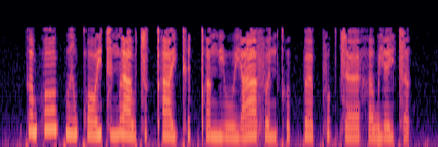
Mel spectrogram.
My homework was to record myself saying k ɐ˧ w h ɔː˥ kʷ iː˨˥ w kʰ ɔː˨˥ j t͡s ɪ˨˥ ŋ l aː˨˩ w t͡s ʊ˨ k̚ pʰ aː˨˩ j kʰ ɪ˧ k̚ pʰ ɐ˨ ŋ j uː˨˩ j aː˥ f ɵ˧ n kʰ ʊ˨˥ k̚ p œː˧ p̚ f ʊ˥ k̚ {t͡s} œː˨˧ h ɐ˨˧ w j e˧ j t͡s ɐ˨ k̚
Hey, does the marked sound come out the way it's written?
yes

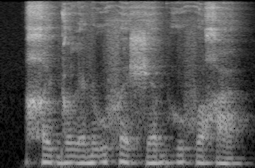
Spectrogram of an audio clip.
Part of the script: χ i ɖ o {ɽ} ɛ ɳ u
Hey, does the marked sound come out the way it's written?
no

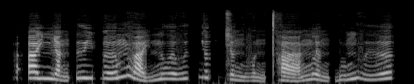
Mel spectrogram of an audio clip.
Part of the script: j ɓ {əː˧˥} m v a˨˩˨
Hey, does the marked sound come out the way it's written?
yes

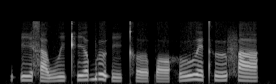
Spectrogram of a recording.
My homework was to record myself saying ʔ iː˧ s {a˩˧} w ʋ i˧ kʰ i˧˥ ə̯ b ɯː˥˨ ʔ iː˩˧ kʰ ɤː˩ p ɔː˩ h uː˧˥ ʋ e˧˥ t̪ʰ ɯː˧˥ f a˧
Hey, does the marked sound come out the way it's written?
yes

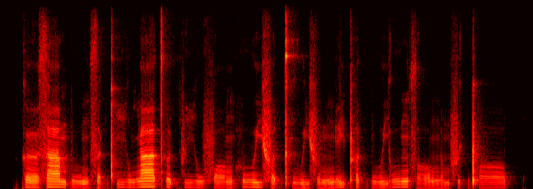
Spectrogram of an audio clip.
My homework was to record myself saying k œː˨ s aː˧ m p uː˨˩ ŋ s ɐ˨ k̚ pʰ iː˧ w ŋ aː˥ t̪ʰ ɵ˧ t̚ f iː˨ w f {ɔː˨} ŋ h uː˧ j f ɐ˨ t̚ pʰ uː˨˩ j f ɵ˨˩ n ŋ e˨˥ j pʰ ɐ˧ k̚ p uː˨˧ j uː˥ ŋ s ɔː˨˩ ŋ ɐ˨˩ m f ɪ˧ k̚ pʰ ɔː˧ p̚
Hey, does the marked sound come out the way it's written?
yes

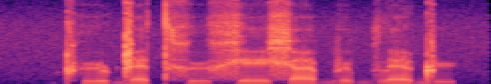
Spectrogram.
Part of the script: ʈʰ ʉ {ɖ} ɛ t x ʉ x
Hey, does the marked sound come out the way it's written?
yes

